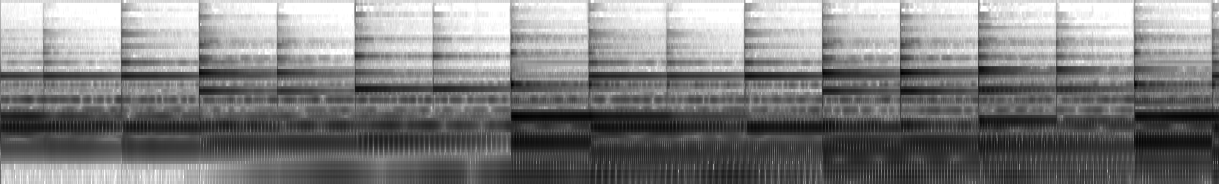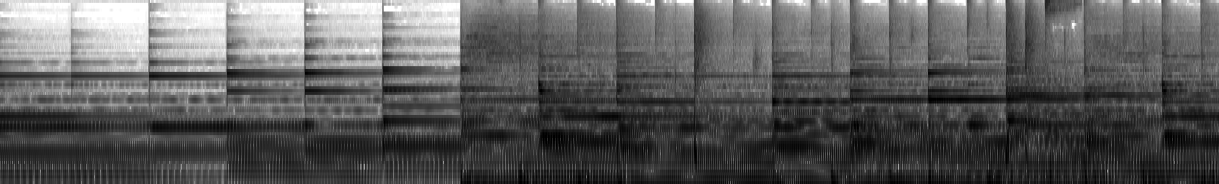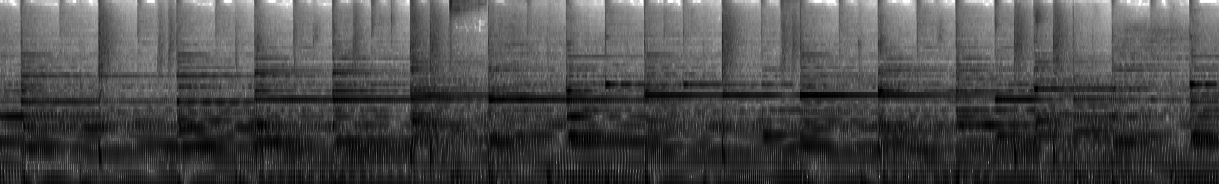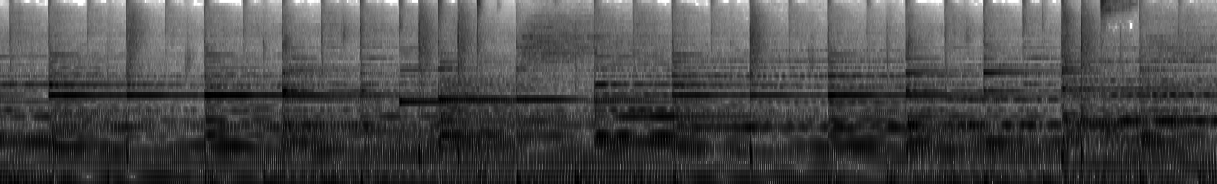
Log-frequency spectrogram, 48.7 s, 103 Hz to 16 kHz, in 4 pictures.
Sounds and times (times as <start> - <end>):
Music: 0.0 - 48.7.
